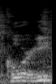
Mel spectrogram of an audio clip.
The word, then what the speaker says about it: quarry: How do you say that? It's Corey. Quarry. Okay. So they go Query there.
